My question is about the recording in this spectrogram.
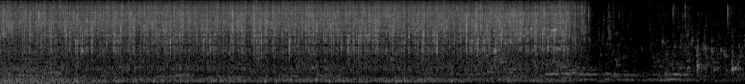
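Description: Water splashes steadily from an old town fountain dating from the sixteenth century, once fitted with two large spouts and a livestock trough. A loud, even rush of water runs without a break, then drops abruptly to a much quieter trickle near the end.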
